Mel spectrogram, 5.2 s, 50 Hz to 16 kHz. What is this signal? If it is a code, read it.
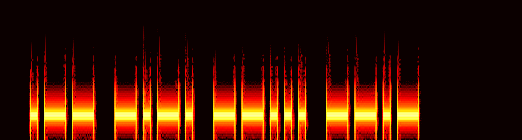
Morse code, heard as a keyed tone, about 17 wpm, 700 Hz. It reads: WC7Q
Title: Call Signs Repeated 2x - 17wpm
